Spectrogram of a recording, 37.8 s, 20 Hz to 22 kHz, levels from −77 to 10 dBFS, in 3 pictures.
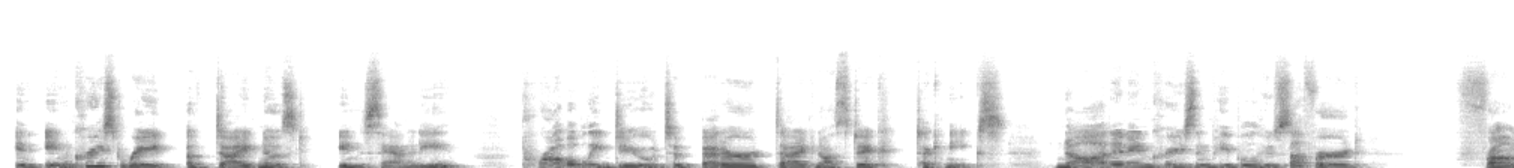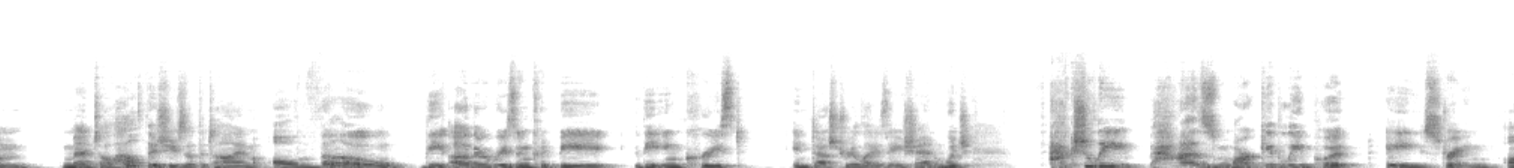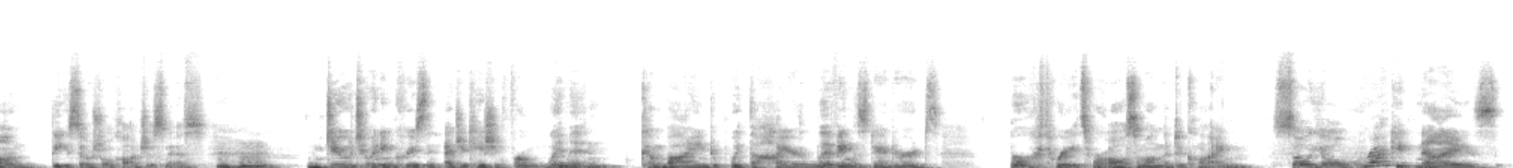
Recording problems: off-mic speech; far
room echo; very slight; dies away in 0.2 s

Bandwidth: 15 kHz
